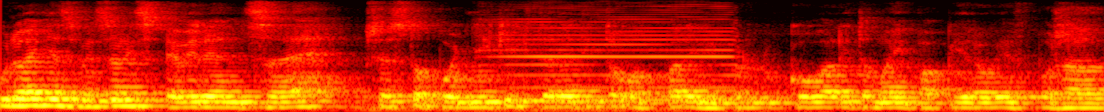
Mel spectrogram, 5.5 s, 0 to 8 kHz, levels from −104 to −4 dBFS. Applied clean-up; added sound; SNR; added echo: none; Bowed string instrument; 16 dB; reverberation time 2.1 s.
